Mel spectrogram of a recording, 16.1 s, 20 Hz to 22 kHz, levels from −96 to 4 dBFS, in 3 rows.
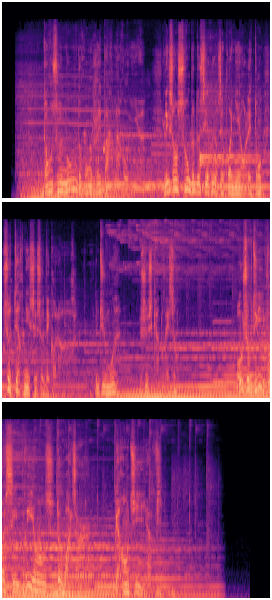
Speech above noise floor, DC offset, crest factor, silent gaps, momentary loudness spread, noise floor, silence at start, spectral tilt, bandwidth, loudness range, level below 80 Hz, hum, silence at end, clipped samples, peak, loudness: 45 dB; under 0.1%; 14 dB; none; 16 LU; -62 dBFS; 0.3 s; -5 dB/octave; 16 kHz; 6 LU; -26 dBFS; none; 0.95 s; under 0.1%; -4 dBFS; -19 LUFS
